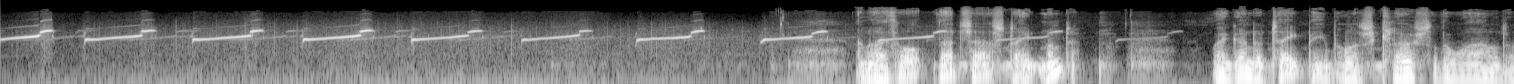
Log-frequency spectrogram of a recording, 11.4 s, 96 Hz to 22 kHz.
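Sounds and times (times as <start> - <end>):
curlew giving clear whistled notes: 0.0 - 9.0
faint hiss: 0.0 - 11.3
speech: 6.4 - 8.2, 9.1 - 11.3.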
